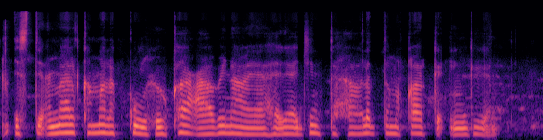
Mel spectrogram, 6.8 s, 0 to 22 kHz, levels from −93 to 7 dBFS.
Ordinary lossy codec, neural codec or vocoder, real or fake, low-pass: Opus, 32 kbps; autoencoder, 48 kHz, 128 numbers a frame, DAC-VAE, trained on Japanese speech; fake; 14.4 kHz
